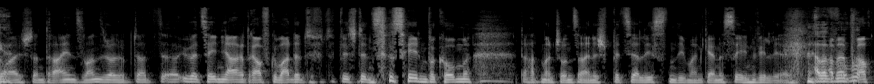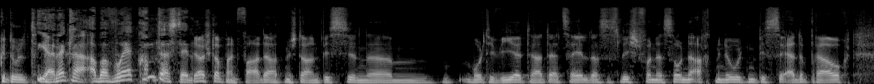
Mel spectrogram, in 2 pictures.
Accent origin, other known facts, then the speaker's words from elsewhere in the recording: Aschaffenburg, Bavaria, Germany; Und ich komme aus Aschaffenburg und Darmstadt ist vor der Haustür, also für mich war das naheliegend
